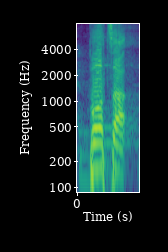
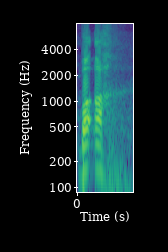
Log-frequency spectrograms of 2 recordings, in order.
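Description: First: The middle T sound is clearly pronounced. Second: The middle T sound is dropped.

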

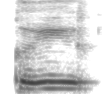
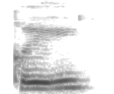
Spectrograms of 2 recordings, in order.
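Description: First: The consonant is released with a puff of air. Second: The consonant is crisp with no puff of air. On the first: The speaker calls it wrong. "с таким подачей воздуха, да, часто делают в этом ошибку" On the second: The speaker calls it right. "должен быть четко, без дополнительных вот, без воздуха"

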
